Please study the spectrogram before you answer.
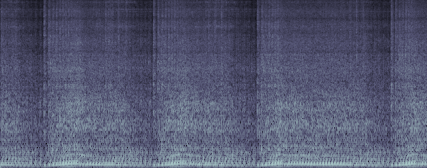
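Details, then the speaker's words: Lawn mower engine revving up then sagging nearly to a stall about every second and a half, needing repeated priming to stay running; carb fuel starvation, found to be clogged channel holes in the float bowl bottom bolt. "all right so a lawnmower is uh won't stay running i headl turn on and then I have to keep priming it to keep it running so I think there's something wrong with the carb possibly not enough vacuum to pull fuel"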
